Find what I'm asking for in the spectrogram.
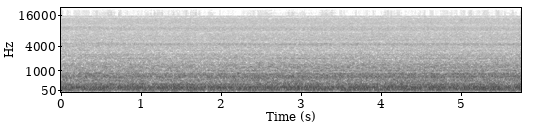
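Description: A steady low buzzing hum, even and unbroken with no rhythm or pitch change; the graphics card is buzzing, cause unclear.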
